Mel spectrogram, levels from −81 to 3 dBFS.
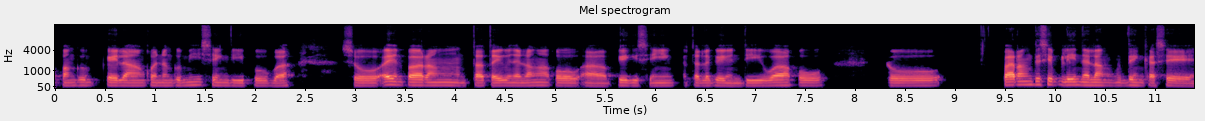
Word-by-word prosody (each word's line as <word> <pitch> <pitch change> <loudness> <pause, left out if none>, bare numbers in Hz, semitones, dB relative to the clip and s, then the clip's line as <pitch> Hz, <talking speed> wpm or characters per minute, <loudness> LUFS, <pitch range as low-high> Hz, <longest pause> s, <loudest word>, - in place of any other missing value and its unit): pang 120 0 -1
gu 125 - -4 0.2
kailangan 115 -1 +3
ko - - -1
nang 115 0 -5
gumising, 125 -1 -5
'di 115 0 -4
po 110 -1 -7
ba. 110 +1 0 0.5
So 110 0 -2
ayun 140 -1 +6
parang 125 -2 +3
tatayo 115 +1 +2
na 115 - +2
lang 120 +2 -1
ako, 115 -2 -2
ah, 105 -1 0
gigisingin 110 -1 -3
ko - - -20
talaga 115 +1 -1
yung 110 -2 -1
diwa 115 +2 +2
ko. 120 0 -5 0.6
So, 115 - -5 1.1
parang 150 +2 +6
disiplina 135 -3 +1
lang 120 -2 0
din 125 +1 -1
kasi 110 -2 +1
115 Hz, 155 wpm, -25 LUFS, 110-125 Hz, 1.1 s, ayun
